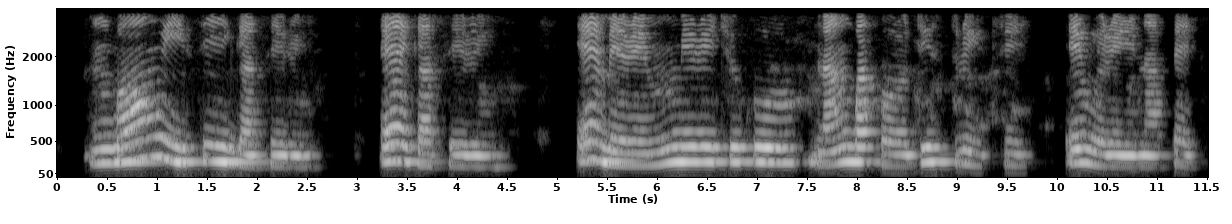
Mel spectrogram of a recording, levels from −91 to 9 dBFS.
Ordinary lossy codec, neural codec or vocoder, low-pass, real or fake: none; none; 3.6 kHz; real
